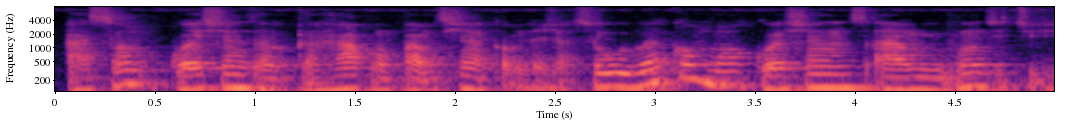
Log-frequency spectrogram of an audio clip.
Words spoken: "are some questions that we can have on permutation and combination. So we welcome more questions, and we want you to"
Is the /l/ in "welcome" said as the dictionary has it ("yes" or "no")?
no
